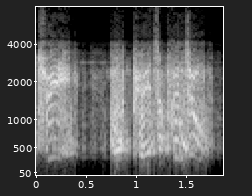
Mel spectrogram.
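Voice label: Korean near waypoint mood medium; speech; War Thunder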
